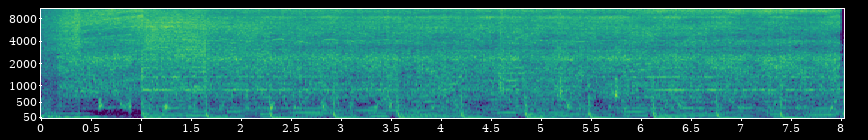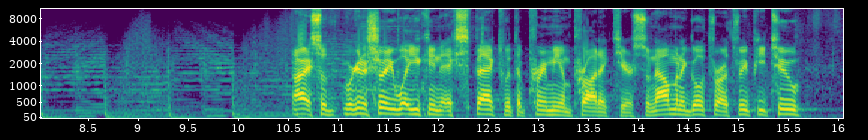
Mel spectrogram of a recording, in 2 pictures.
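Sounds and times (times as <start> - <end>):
drill mixing resin in bucket: 0.0 - 8.0
background music with steady beat: 0.0 - 12.1.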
